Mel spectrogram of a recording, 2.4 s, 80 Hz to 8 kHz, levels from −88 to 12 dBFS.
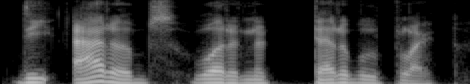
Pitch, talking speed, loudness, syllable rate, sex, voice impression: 130 Hz, 180 wpm, -22 LUFS, 6.3 syllables/s, male, very masculine, very adult-like, slightly thick, slightly refreshing, slightly sincere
